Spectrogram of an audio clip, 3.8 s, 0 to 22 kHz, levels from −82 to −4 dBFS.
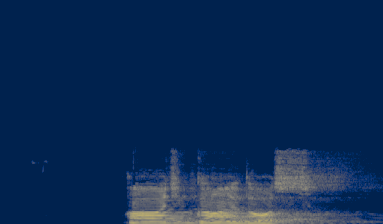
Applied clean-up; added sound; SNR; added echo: none; none; none; reverberation time 2.1 s.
